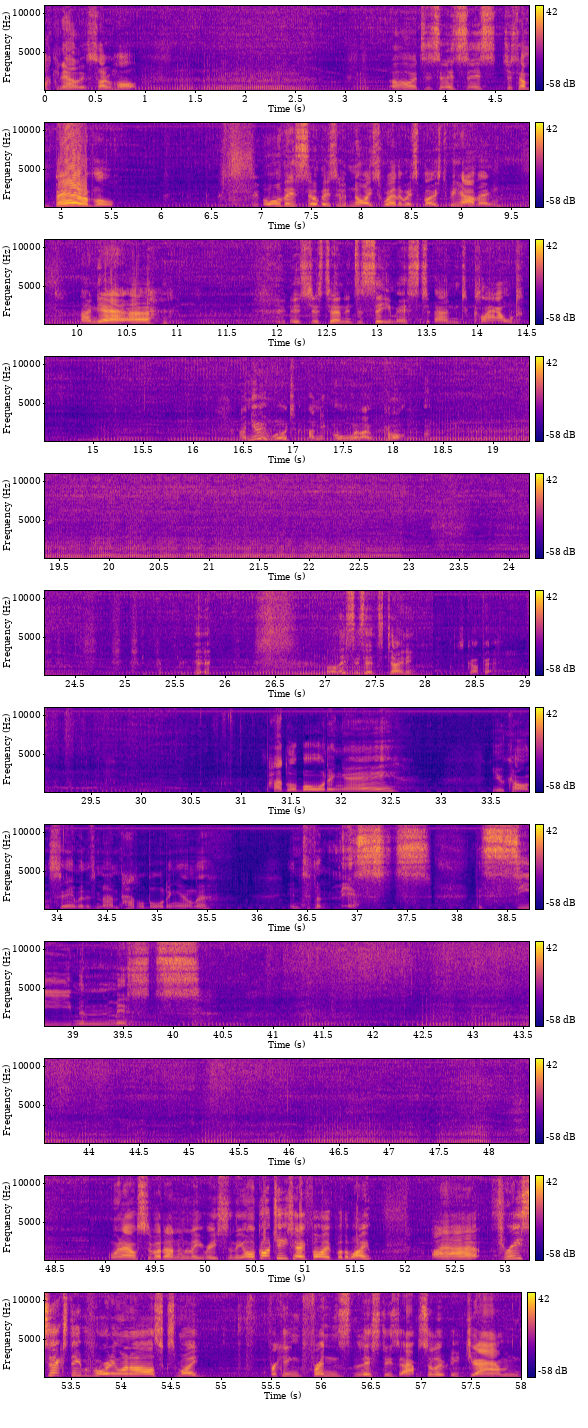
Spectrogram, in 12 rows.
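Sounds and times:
motorcycle engine running: 0:00.0 - 0:58.0.

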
